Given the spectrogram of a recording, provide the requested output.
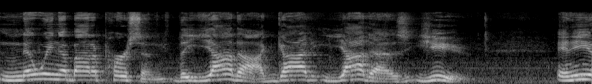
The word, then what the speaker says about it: yada: As a matter of fact, the word in the scripture that we're going to focus on, the word K-N-E-W, knew, or know, K-N-O-W, is the Hebrew word yada. Yada, Y-A-D-A. I can spell that. Yada. Not yada, but yada.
